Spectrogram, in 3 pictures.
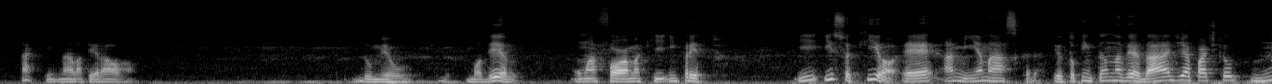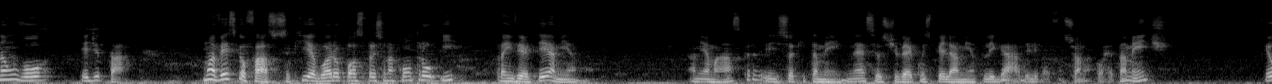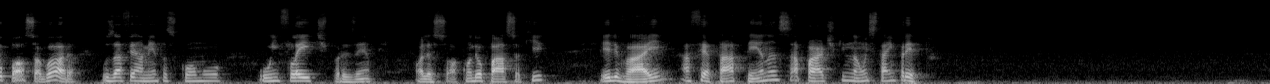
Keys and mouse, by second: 0.4 click, 1.7 click, 2.2 click, 3.5 click, 5.4 click, 6.0 click, 6.8 click, 7.6 click, 11.1 click, 14.9 click, 17.4 ctrl+i, 18.9 middle click, 22.3 middle click, 24.1 shift+middle click, 24.7 middle click, 27.2 i, 28.3 click, 35.7 middle click, 36.5 ctrl+middle click, 37.1 middle click.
